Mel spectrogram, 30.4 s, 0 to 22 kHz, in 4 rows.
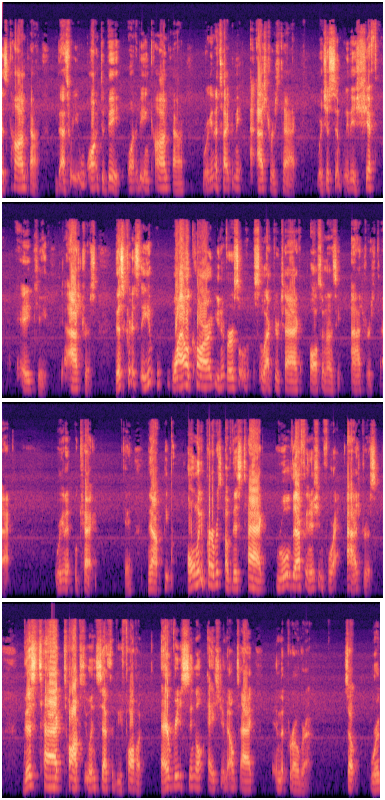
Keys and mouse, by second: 16.8 click.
